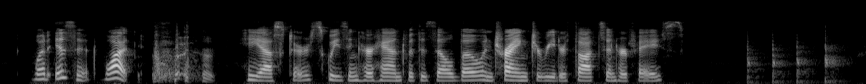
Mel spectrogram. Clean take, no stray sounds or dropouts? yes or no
no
